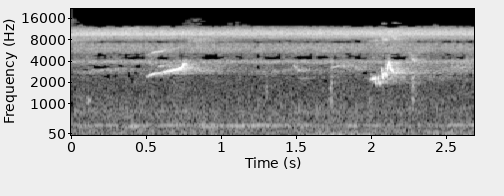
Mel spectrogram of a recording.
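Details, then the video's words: Black-headed bulbul beside a road, caught on tape during cage trapping: two quick rising whistled notes about one and a half seconds apart, over a low steady hum and hiss. "Mikat cucak ranting pake kandang"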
